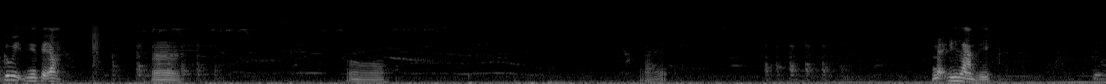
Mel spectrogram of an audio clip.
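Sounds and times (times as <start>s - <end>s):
distant birds calling: 0.0s - 11.0s.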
